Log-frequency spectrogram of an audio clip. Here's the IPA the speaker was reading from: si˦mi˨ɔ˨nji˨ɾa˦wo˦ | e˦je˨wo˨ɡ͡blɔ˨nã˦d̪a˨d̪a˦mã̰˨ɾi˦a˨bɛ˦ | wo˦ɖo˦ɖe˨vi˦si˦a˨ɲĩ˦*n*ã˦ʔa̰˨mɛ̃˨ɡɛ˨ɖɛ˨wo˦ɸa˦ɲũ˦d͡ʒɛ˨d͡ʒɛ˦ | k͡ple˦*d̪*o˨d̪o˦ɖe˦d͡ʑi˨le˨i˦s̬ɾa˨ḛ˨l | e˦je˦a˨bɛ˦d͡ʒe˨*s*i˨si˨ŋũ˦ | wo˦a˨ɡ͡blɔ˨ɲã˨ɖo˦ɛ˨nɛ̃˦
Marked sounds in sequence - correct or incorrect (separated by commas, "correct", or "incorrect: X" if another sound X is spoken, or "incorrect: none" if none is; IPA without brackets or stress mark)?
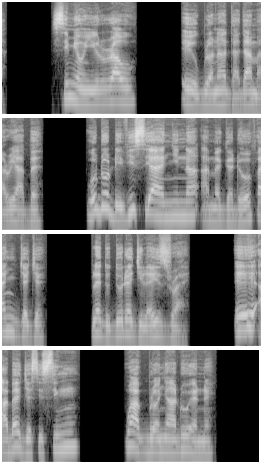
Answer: correct, correct, correct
